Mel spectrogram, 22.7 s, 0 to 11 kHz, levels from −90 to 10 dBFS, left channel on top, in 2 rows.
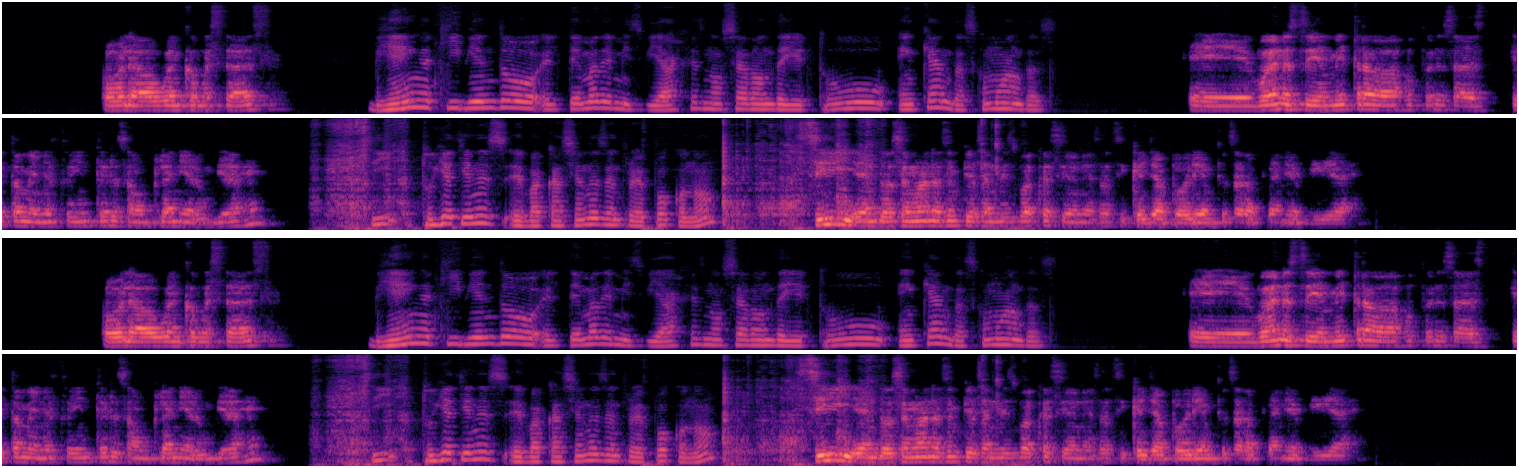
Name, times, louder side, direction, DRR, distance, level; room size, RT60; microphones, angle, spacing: voice 1, 0.7-2.0 8.9-13.4 17.3-21.5, left 1 dB, ahead, 1.1 m, -27 dB
voice 2, 2.7-7.9 14.0-16.8, left 1 dB, 15° left, 0.4 m, -33 dB
sound 1, 13.7-14.5 15.6-15.7 16.1-18.0 18.4-19.5, left 2 dB, 45° left, 1.6 m, -41 dB
3.5 x 3.2 x 2.3 m
head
